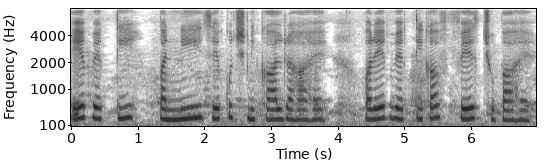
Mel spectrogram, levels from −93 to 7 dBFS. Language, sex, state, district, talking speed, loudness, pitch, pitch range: Hindi, female, Uttar Pradesh, Lucknow, 130 wpm, -16 LUFS, 260 Hz, 250-275 Hz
